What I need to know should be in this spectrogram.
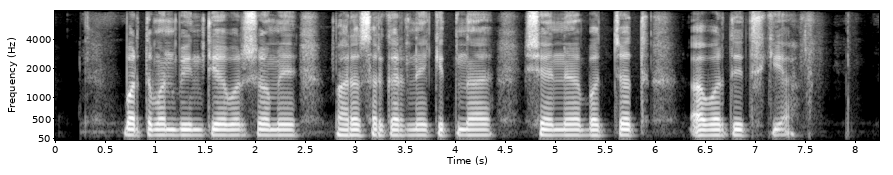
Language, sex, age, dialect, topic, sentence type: Hindi, female, 18-24, Marwari Dhudhari, banking, statement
